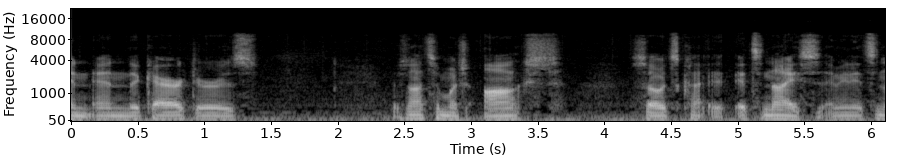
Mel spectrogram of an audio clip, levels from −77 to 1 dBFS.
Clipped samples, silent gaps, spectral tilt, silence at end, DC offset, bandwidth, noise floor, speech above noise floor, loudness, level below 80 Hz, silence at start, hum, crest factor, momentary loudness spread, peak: under 0.1%; none; -4.5 dB/octave; 0 s; 0.2%; 10.5 kHz; -45 dBFS; 20 dB; -26 LUFS; -40 dBFS; 0 s; none; 22 dB; 21 LU; -6 dBFS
